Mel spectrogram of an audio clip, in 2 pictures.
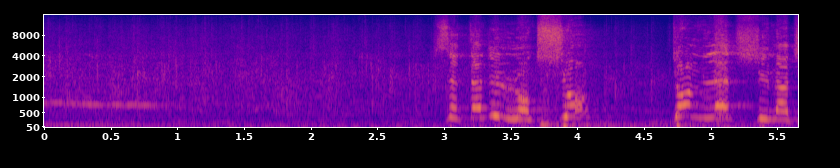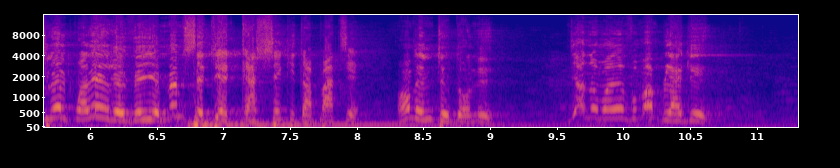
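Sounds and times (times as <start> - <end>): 
church congregation applauding during a worship service: 0.0 - 6.2
speech: 3.0 - 10.8.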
